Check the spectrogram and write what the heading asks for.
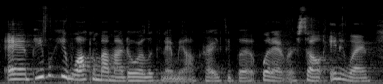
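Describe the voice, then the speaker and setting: A young woman talking quietly, half-whispering, as she shares advice from an empty classroom. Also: on the low side, expressive, fast, creaky. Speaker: vlogger. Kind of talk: casual spoken advice.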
